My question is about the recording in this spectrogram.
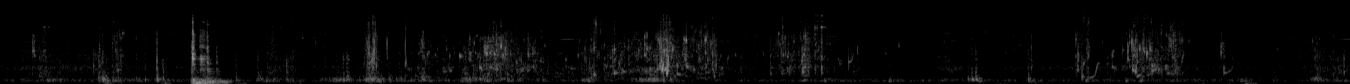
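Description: Kayak paddle strokes dipping and splashing in the water, roughly one a second, with a sharp knock about two seconds in.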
